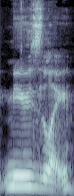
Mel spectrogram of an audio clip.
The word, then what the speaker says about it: muesli: Mu musli.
